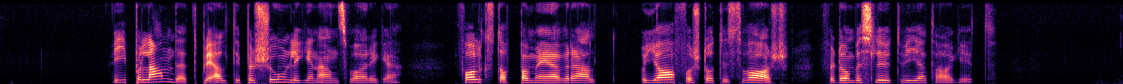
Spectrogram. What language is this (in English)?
Swedish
